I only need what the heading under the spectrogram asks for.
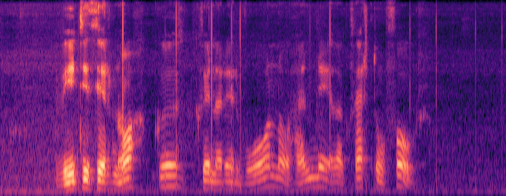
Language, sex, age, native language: Icelandic, male, 40-49, Icelandic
